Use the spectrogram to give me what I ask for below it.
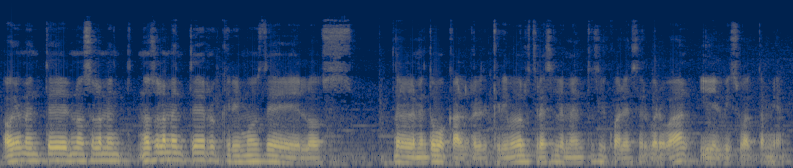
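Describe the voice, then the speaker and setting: A man giving a class presentation, halting at times with pauses and restarts. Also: lowish voice, mellow, soft background music. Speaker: student presenter.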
